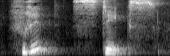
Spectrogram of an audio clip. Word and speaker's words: Frit-Sticks: This is, well, we pronounce it German, so Frittsticks.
